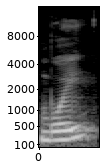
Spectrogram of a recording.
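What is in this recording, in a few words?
"buey", Spanish; gleitlaute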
